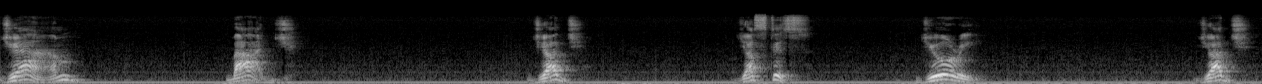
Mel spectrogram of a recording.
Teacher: blocked with tongue just beyond the alveolar ridge then released as a fricative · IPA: /dʒ/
